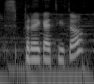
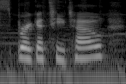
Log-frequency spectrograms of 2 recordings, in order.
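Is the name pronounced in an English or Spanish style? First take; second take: Spanish; English. First: The name is pronounced in a Spanish style. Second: The name is pronounced in a plain English style. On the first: The speaker calls it right. "this gen is Spanish influenced, so I feel like I should say it that way" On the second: The speaker calls it wrong. "I feel really stupid saying Sprigatito"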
